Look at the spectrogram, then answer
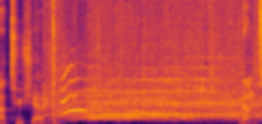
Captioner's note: cheers and applause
